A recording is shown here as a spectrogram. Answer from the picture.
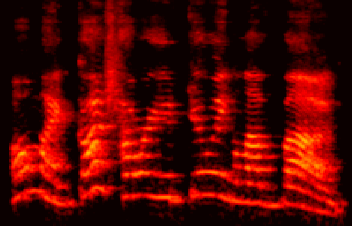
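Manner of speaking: high-pitched fond greeting; gushing affection. Real, not acted. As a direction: coo excitedly at a dear friend. Greeting someone long unseen.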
